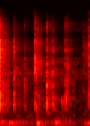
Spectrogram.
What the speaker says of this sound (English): We could have just kept on typing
